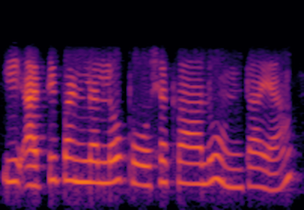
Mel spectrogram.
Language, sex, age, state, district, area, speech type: Telugu, female, 30-45, Andhra Pradesh, Krishna, urban, conversation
